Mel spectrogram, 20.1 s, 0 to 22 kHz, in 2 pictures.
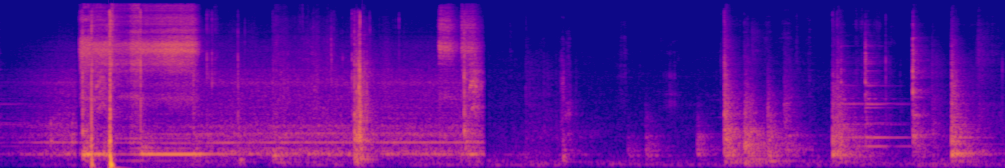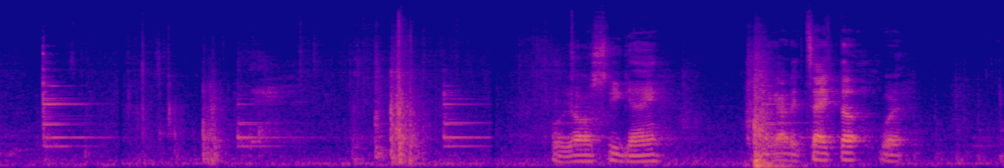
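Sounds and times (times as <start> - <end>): welder arc hissing and crackling: 0.8 - 2.2, 4.4 - 4.9.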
